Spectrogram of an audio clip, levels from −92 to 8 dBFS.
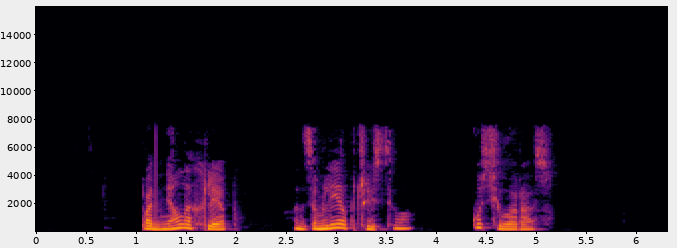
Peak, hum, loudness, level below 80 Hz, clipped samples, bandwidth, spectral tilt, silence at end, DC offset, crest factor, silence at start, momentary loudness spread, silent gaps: -4 dBFS; none; -20 LUFS; -60 dBFS; under 0.1%; 7.8 kHz; -7.5 dB/octave; 1.25 s; under 0.1%; 18 dB; 1.05 s; 13 LU; 2.35-2.48 s, 4.12-4.35 s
